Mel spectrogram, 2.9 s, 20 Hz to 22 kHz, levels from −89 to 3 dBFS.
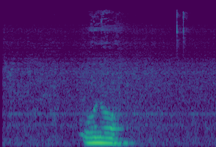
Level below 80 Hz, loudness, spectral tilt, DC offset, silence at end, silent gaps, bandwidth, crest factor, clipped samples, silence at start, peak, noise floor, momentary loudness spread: -70 dBFS; -31 LUFS; -8 dB/octave; under 0.1%; 1.1 s; none; 16.5 kHz; 16 dB; under 0.1%; 1.05 s; -20 dBFS; -58 dBFS; 27 LU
